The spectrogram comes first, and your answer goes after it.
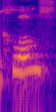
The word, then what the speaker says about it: close: a z once again the verb is pronounced with a z and the adjective with an S Jefferson said oh so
